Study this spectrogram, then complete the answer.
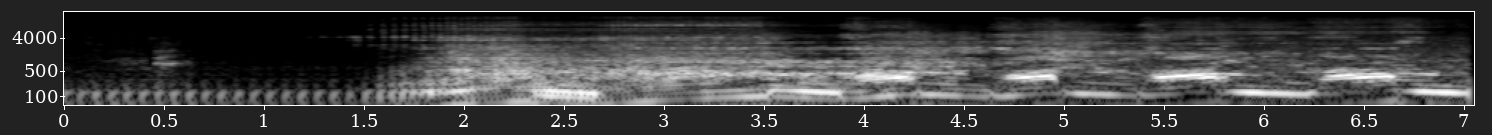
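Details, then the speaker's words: Suzuki Smash that had carburetor stumbling (brebet) on throttle, now after idle adjustment, carb filter not yet fitted. An even idle with crisp, repeated throttle blips and no stumbling; responsive now. Normal idle and revving. "ini sudah enakan bagian langgamnya tarikan gas juga sudah responsif motor juga sudah enteng sekali tarikannya sudah tidak terjadi mampet"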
